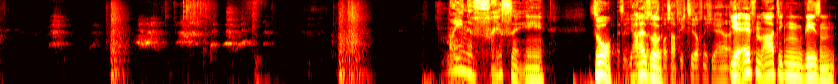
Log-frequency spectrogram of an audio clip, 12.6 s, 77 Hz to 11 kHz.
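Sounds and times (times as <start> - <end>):
dog barking: 0.7 - 4.3
speech: 6.8 - 8.3, 8.9 - 12.5.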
